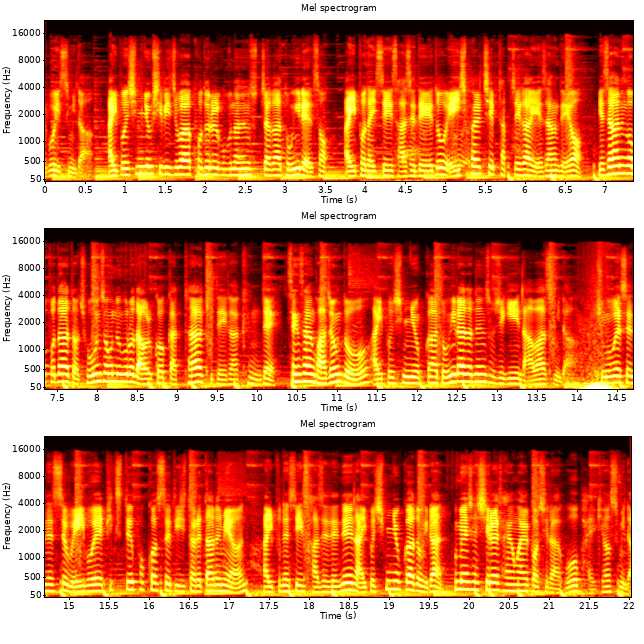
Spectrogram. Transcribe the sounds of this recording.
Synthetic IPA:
eɡois͈ɯmɲida̰aipʰonɕʰimɲuk̚ɕ͈iɾid͡ʑiwakʰodɯɾɯɭɡobunɦanɯnsʰu̥t͡ɕ͈aɡatoŋiɾe̞sʰʌa̰ipʰʌnais͈ɯisʰas̬ʰe̞de̞ːdoe̞iɕʰi̥pʰːaɭt͡ɕʰip̚t͈ʰap̚t͡ɕ͈e̞ɡaje̞sʰaŋdwe̞joje̞s̬ʰaŋɦanɯnɡʌp͈odatʌt͡ɕoɯnsʰʌŋnɯŋɯɾonaoɭk͈ʌk̚k͈atʰakide̞ɡakʰɯnde̞sʰe̞ŋs̬ʰaŋkwad͡ʑʌŋdoa̰ipʰonɕʰimɲuk̚k͈watoŋiɾadanɯnsʰoɕ̬ʰiɡina̰was͈ɯmɲida̰t͡ɕuŋɡuɡes͈ɯene̞s͈ɯwe̞iboe̞pʰik̚s͈ɯ̥tʰɯpʰokʰʌs͈ɯdid͡ʑitʰʌɾe̞t͈aɾɯmjʌnaipʰone̞s͈ʰɯisʰasʰe̞de̞nɯnaipʰonɕʰimɲuk̚k͈wadoŋiɾanɸumjʌns̬ʰeɕ͈ʰiɾɯɭsʰajoŋɦaɭk͈ʌɕʰiɾaɡopaɭkʰjʌs͈ɯmɲida̰

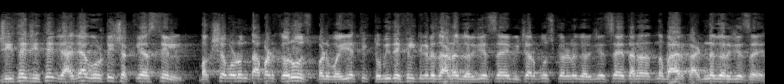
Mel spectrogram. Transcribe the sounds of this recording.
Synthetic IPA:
d͡ʑit̪ʰed͡ʑit̪ʰed͡ʑad͡ʑaɡoʂʈiːɕəkjəəst̪iːlpəkʂəməɽ̃uːnt̪aapəɳkəɾuːt͡spəɳʋəjjək̚t̪ik̚t̪um̤iːd̪ekʰiːlt̪ikɽed͡zaɽ̃əɡəɾd͡ʑet͡səɦeʋit͡ɕaɾput͡skəɾɳəːɡəɾd͡ʑet͡səɦet̪janːat̪at̪nəbaɦeɾkaɽɳəɡəɾd͡ʑet͡səḛ

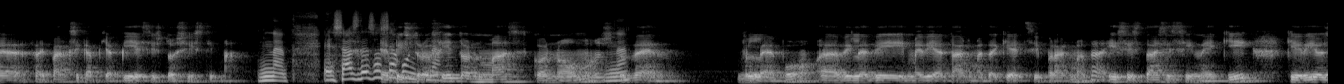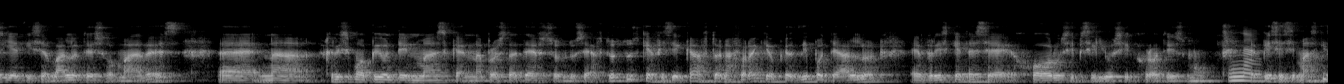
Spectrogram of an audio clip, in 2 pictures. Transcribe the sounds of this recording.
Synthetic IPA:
θɐipɐɾksikɐpçɐpie̞sist̪o̞sḭst̪imɐ̰neesɐzðesɐsepist̪ɾo̞fit̪o̞nmɐsko̞no̞mo̞zðe̞n | vle̞po̞ðilɐðime̞ðiɐt̪ɐɣmɐt̪ɐce̞t͡sipɾɐɣmɐt̪ɐʔisist̪ɐsisine̞ːciciɾio̞zʝɐt̪ise̞vɐlo̞t̪e̞so̞mɐðe̞s | nɐxɾisimo̞piunt̪inmɐskɐnːɐpɾo̞st̪ɐt̪e̞fsund̪useɐ̰ft̪ust̪usce̞fisikɐːft̪oɐnɐfo̞ɾɐceopço̞nðipo̞t̪e̞ɐlːo̞n | evɾisce̞t̪e̞se̞xo̞ɾusipsilusiŋxɾo̞t̪izmunepisisimɐski

